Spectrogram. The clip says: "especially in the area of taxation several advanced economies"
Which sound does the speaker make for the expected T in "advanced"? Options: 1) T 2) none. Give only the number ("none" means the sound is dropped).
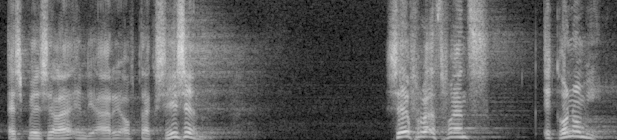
2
